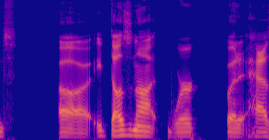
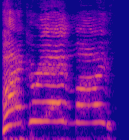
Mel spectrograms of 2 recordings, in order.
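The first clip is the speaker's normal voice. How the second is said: much higher, slow, grandiose shouted villain prince; Eddie Redmayne impression. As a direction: declaim it like a deranged galactic prince, shouting up high then easing off. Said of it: "I'm gonna do another Eddie Redmayne impression".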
